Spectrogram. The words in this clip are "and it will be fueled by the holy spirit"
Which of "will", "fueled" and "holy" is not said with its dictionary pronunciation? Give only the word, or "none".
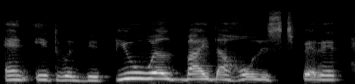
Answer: fueled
